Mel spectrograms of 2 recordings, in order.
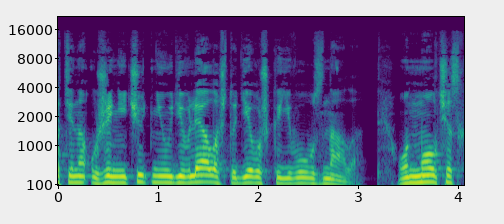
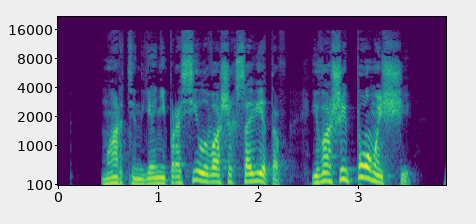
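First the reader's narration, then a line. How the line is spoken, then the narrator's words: Angry exclamation. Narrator (Russian): гневно воскликнула Ирина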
